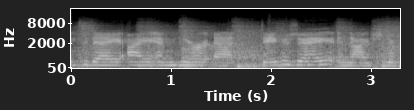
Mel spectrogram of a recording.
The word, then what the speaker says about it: Degaje: for joining me today i am here at de gaje and now i should have asked you instead of pronouncing your last name no it's perfect is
